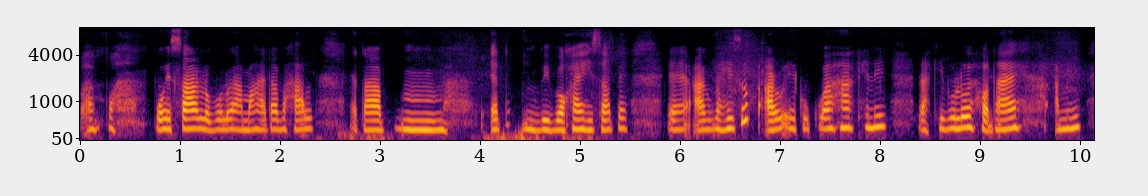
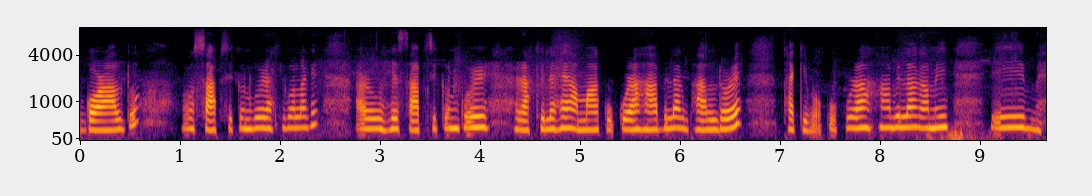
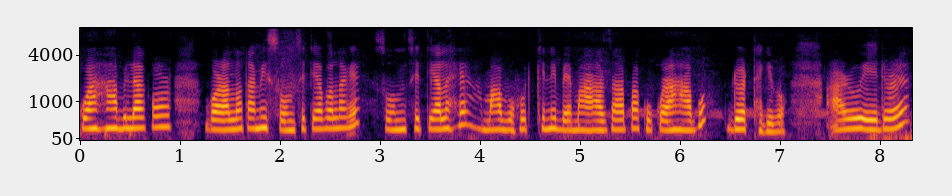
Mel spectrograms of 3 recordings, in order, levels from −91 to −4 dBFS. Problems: none marked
